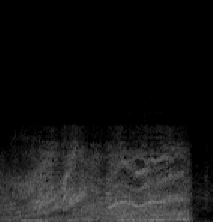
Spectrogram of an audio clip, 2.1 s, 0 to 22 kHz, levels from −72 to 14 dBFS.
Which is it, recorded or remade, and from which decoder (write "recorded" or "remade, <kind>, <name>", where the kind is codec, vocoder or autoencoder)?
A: remade, autoencoder, DAC-VAE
